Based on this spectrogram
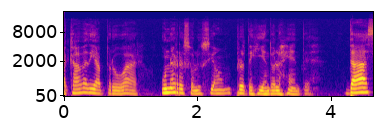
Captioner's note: Spanish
